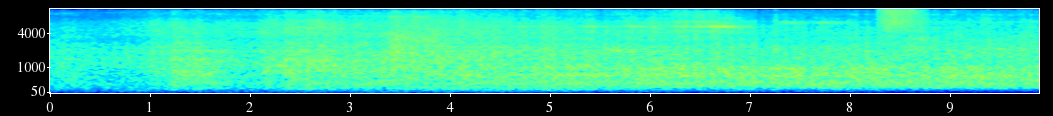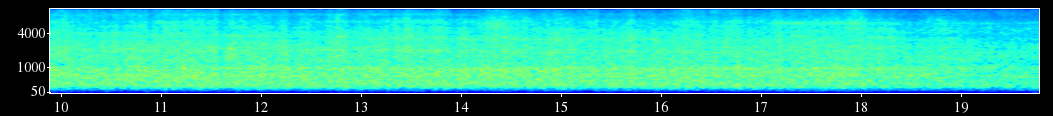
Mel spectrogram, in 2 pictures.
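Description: New York City subway train passing through the station on a far track: a steady loud noise of wheels on rails that builds up about a second in and eases off near the end. A short high hiss comes about eight seconds in.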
